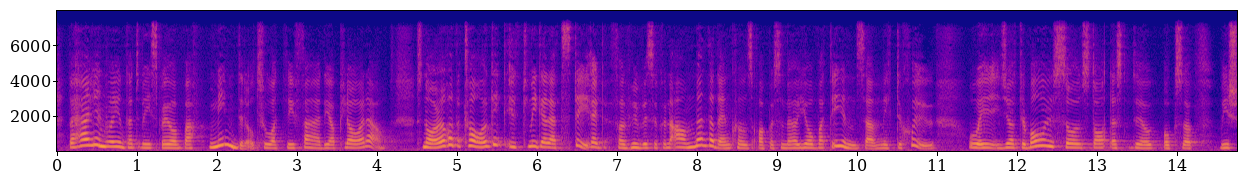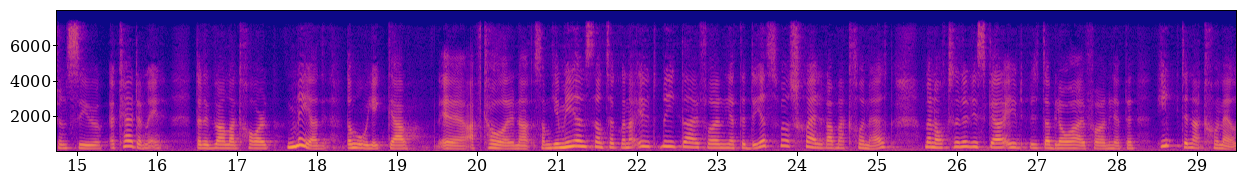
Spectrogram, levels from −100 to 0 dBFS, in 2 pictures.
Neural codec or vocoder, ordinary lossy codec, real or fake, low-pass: codec, 16 kHz, 0.5 kbps, FunCodec, trained on LibriTTS, 25 frames a second; none; fake; 7.2 kHz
